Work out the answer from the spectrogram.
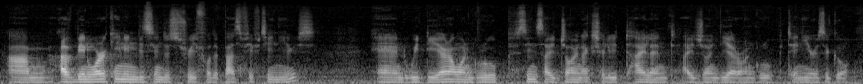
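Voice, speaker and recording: A middle-aged man with a Moroccan accent explains things in a semi-formal interview as a company executive, haltingly and with repeated words. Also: fairly low pitch. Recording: reverberant hall, faint background noise.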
